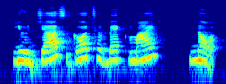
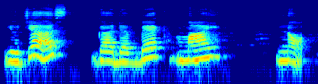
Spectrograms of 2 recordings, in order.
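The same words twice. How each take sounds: First: Said in the usual way. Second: Gotta said slow and clipped, two syllables; slang gotta. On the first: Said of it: "lengkapnya itu". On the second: Shown as a demonstration. Teacher slowly models the slang gotta for students. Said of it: "Got to-nya jadi gotta, pakai slang word".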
